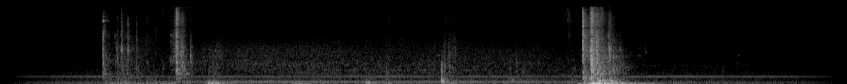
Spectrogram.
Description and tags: open door knob, step out, close door
Open the door with a somewhat rattly knob, step out, and close the door behind you.
Hear all of my packs here.
close, door, doorknob, knob, open, shut, slam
